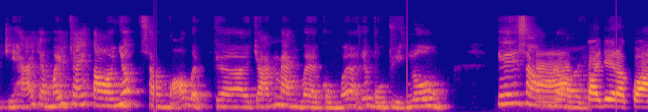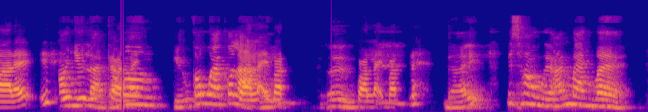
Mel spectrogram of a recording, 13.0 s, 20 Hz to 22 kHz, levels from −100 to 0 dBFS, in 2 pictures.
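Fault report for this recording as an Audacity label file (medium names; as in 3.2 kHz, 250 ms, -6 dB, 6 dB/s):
1.540000	1.560000	dropout 22 ms
4.070000	4.070000	pop -24 dBFS
6.160000	6.160000	dropout 3.3 ms
7.690000	7.710000	dropout 23 ms
9.790000	9.790000	dropout 4.1 ms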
